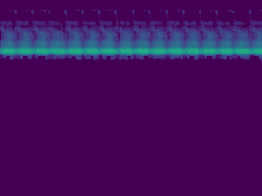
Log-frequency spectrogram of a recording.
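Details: Crickets chirping on a peaceful summer night in a farm meadow under a full moon: a steady, high, ringing trill pulsing about four times per second, with no other sounds.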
